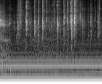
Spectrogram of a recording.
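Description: Computer keyboard keystrokes clicking irregularly over a loud, steady electrical mains hum.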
